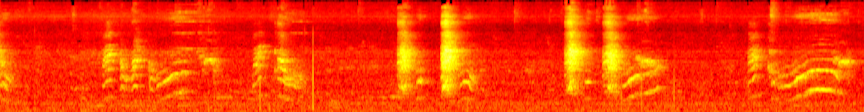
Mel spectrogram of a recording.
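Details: Indian ringneck parakeet, described as a very funny parrot, uttering a string of short wavering nasal notes, with loud harsh screeches in pairs midway and curving calls again at the close, against a constant room hum.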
